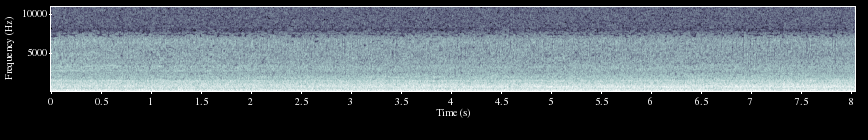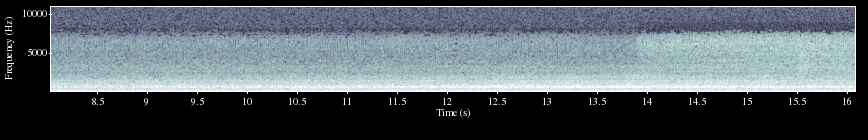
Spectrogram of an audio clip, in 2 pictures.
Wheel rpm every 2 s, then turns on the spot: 0, 0, 0, 0, 0, 0, 0, 0.
none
